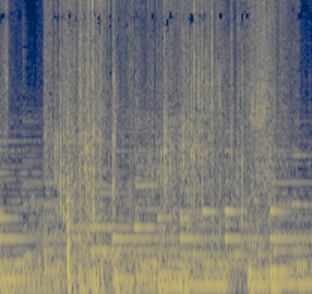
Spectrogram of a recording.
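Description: Paper food packaging rustling and crinkling as it is handled, a dense crackle starting about half a second in, over background music with sustained notes.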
